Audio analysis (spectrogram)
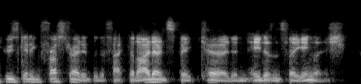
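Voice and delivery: plain reading voice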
